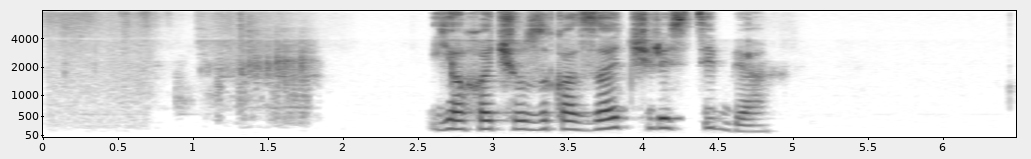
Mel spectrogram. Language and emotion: Russian, neutral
